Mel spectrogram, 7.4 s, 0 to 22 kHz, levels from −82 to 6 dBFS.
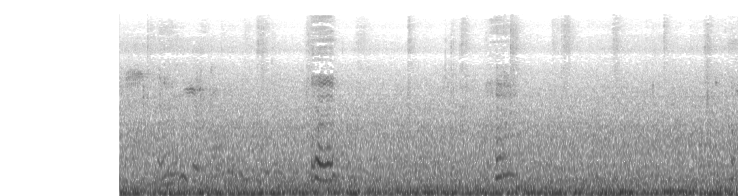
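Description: Sounds with a cut-off start. The first 1.2 s are digital silence. At 1.20 s the audio jumps straight into the middle of a sound, with no natural attack or fade-in. The recording or stream began late and missed the sound's true beginning.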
